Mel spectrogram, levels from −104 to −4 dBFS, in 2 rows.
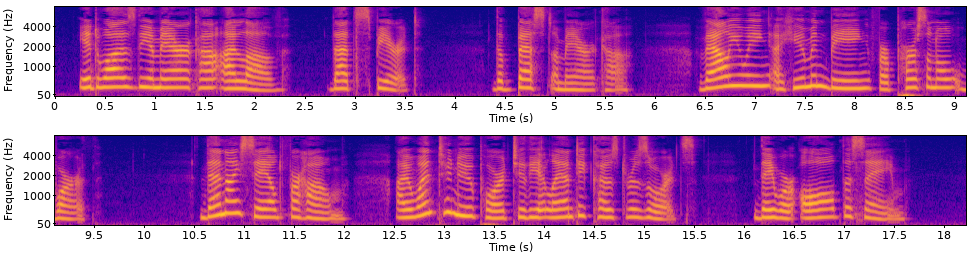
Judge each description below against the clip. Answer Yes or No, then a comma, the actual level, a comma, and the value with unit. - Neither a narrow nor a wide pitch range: Yes, average, 3.6 semitones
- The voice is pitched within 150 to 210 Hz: No, very high, 265 Hz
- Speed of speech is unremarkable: No, slow, 120 wpm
